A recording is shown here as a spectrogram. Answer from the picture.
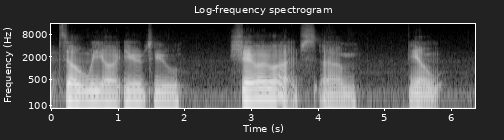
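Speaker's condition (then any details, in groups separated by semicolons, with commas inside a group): Spinal muscular atrophy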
